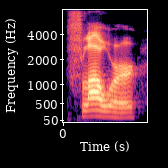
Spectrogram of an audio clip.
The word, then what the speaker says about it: flower: Você sabia que a palavra flor, flower, e a palavra farinha, flour, tem a mesma pronúncia?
